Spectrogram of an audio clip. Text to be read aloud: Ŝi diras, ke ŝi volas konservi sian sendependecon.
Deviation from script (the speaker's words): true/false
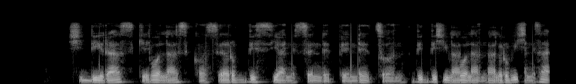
true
